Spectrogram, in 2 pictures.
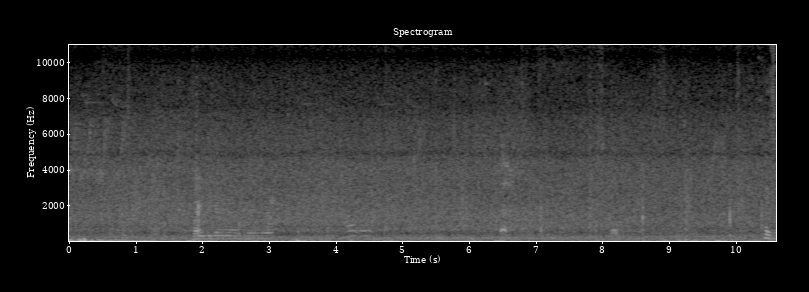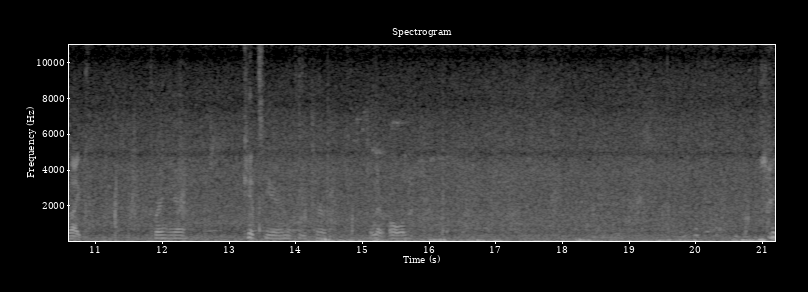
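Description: Footsteps crunch on a stony dirt path.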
